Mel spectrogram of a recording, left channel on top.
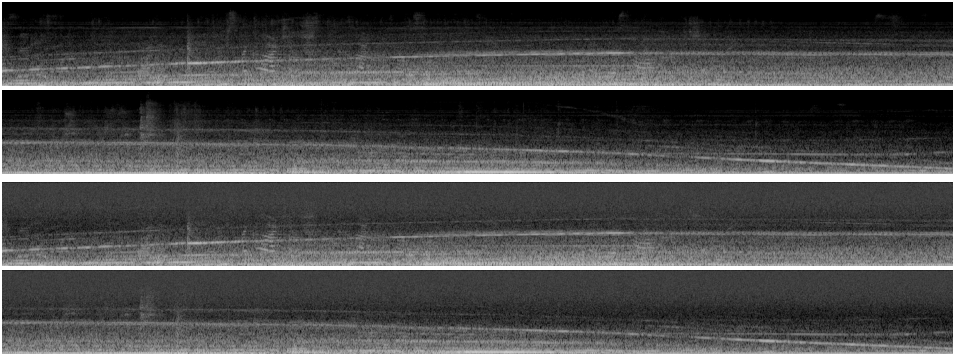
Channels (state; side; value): noise; right; hiss, 12 dB below the sound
